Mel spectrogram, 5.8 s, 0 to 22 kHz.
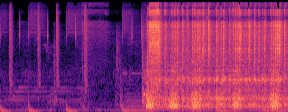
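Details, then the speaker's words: Beta 50 geared two-stroke on its original stock exhaust, started cold: starting clatter, then a buzzy idle pulsing about twice a second, running normally. "Donc là, tu as entendu le bruit d'origine. Bon, elle est froide et tout, hein, t'inquiète pas."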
